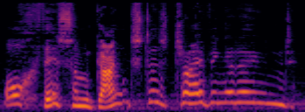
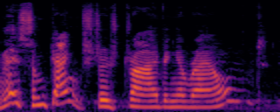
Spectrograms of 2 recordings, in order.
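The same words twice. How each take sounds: First: Hammed-up Scottish granny accent, high and slow. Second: Mock old granny, high and slow; playing a fussy old granny, drawn out high. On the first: Dundee granny calling the police, mock Scottish accent. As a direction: camp Scottish old lady, drawn out up high. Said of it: "probably with a Scottish accent". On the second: Old grannies reporting gangsters, mock high slow granny voice. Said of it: "from old grannies going".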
